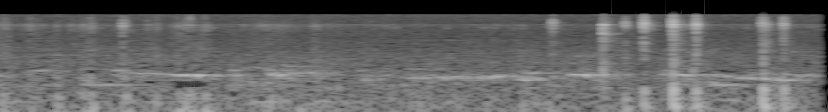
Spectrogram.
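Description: Computer keyboard keys tapped in a short burst of clicks near the end, fairly close and moderately loud, after a stretch of quiet room tone with faint bird cooing in the background.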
